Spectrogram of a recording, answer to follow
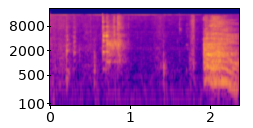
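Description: A few small clinks and clicks of a glass jar being handled, with a short scraping rustle about half a second in. A voice sound, like a falling "mmm", starts right at the end.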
